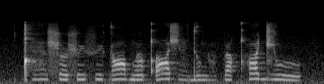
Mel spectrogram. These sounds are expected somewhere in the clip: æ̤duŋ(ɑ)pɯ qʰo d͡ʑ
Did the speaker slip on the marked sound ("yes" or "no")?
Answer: yes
